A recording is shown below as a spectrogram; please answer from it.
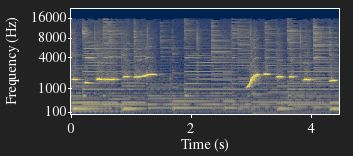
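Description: A person whistling a melody over a fingerpicked acoustic guitar playing a C–Am–Em–G chord progression. The whistling breaks off for about a second and a half in the middle, then comes back just before the three-second mark with an upward slide.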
